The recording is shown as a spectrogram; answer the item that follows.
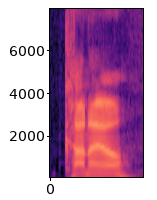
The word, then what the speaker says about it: Kanao: Kanao Yeah.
